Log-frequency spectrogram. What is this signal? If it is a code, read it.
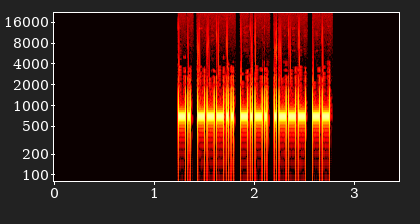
Morse code, heard as a keyed tone, about 50 wpm, 700 Hz. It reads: N8CJM
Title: USA Call Signs Repeated 3x 50wpm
